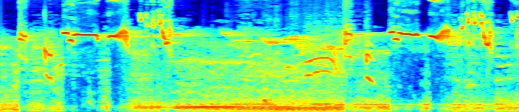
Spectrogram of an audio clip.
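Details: Breeding-condition Oriental magpie-robin calling a rival, with loud clipped whistled bursts and sliding notes separated by quieter stretches, low hum underneath.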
